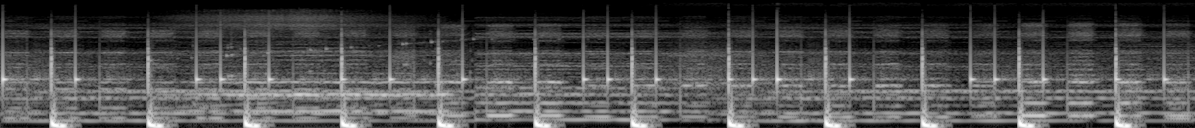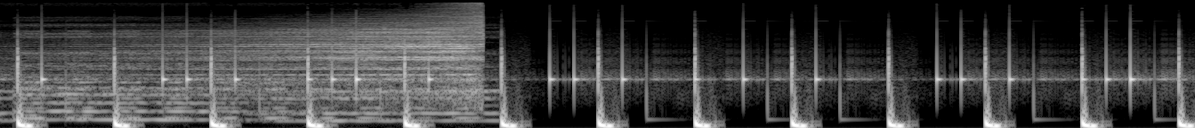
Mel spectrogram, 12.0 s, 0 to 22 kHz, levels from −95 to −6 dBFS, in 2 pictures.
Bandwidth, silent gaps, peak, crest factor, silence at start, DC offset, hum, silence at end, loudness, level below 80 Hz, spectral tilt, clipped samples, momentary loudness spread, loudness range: 12 kHz; none; 0 dBFS; 18 dB; 0 s; under 0.1%; none; 0 s; -19 LUFS; -22 dBFS; -6 dB/octave; under 0.1%; 7 LU; 1 LU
